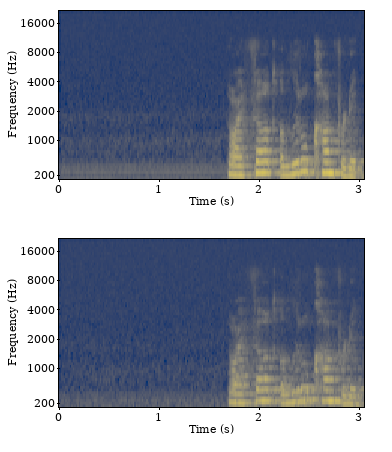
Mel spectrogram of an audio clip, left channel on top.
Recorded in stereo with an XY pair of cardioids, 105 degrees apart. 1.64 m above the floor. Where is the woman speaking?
55° left, 0.6 m.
